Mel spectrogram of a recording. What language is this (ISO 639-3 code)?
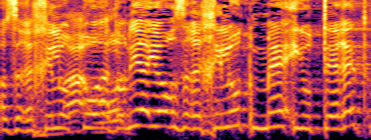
heb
